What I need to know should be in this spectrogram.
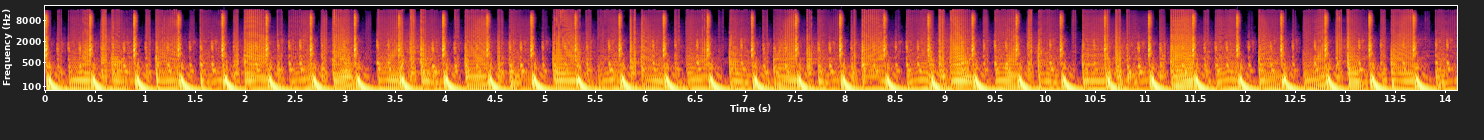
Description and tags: Dark Zion
A dark, dance, loop with sidechaining effects and four on the floor.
